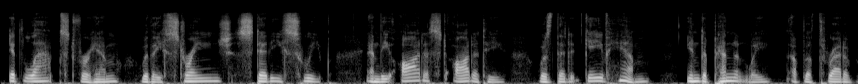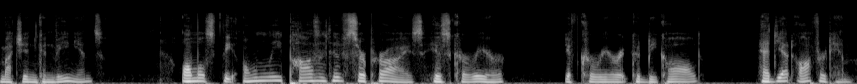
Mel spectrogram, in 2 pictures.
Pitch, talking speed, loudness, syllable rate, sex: 130 Hz, 145 wpm, -20 LUFS, 5.0 syllables/s, male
